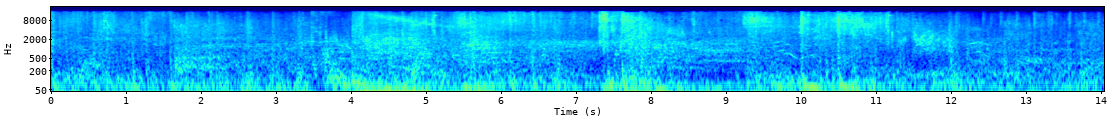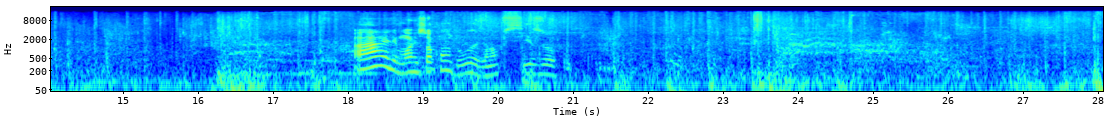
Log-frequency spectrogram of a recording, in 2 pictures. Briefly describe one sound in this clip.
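Gunfire and explosions from a video game pound and crackle throughout.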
